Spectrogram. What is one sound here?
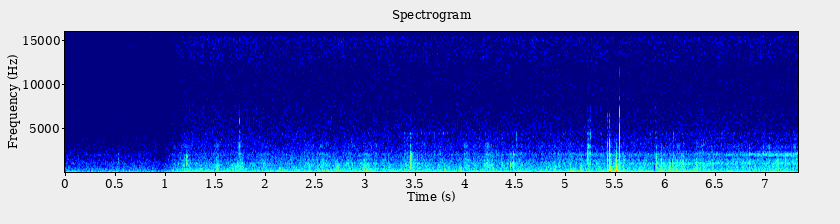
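A bicycle rolls and rattles over rough, bumpy ground.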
